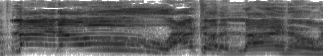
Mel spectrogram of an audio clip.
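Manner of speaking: high delighted shriek; excited squeal. Real, not acted. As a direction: squeal with real toy joy. Excited unboxing of toy.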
